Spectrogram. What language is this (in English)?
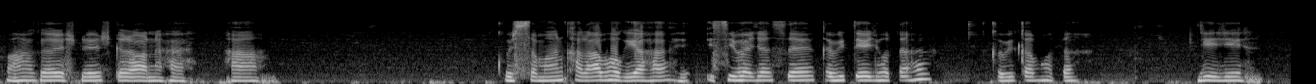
Urdu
